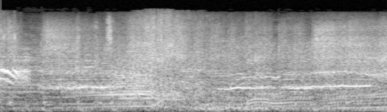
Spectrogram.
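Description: A cartoon car roars through a chase in Las Vegas, its engine loud and continuous, with squealing tires and skidding sliding through the middle of the stretch.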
